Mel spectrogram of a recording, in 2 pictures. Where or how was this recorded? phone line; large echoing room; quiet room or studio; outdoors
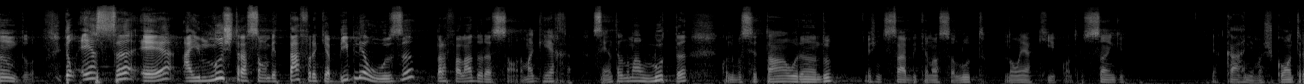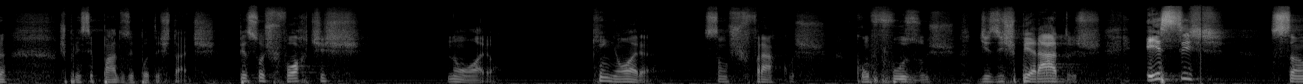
large echoing room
